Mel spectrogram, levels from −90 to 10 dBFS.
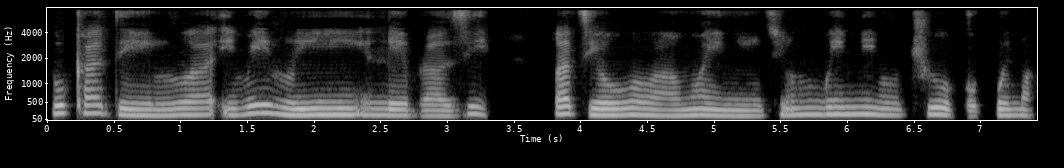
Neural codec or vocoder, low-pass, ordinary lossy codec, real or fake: codec, 16 kHz, 1.1 kbps, Voila-Tokenizer; none; none; fake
